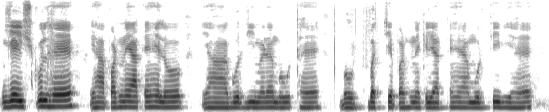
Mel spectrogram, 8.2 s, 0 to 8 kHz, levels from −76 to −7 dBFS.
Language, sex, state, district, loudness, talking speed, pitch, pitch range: Hindi, male, Chhattisgarh, Sarguja, -26 LUFS, 165 wpm, 135 Hz, 135-145 Hz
